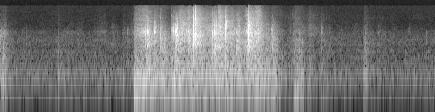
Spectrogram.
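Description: A sheet of paper rustles as it is shifted.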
